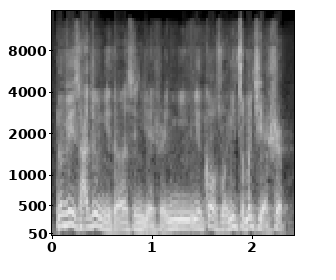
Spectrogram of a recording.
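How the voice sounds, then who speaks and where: A man's voice: medium pitch, lively intonation, racing, dark tone, breathy edge. A man lecturing in a casual chat, emphatic and full of rhetorical questions, talking to his listener like a teacher. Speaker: speaker, teacher.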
